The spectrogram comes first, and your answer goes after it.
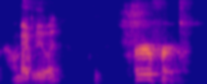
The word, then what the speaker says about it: Erfurt: Erfurt, E-R-F-U-R-T, Erfurt. I don't speak enough German to know exactly how that's pronounced. I think it's Erfurt.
